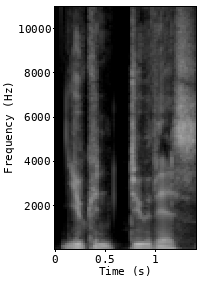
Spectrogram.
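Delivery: forced, awkward, stiff, very slow delivery. Imitating a character encouraging someone unnaturally: imitating forced awkward encouragement. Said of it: "it's so forced and awkward here".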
